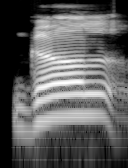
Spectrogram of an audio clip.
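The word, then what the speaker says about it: girl: இந்த ஆர் என்ற உச்சரிப்பு தமிழ்ல இருக்கிற அந்த இரு உச்சரிப்பு மாதிரி கிடையாது. தமிழ் ரா மாதிரி ஆங்கிலத்தில் அதை உச்சரிக்க கூடாது. தமிழ்ல நமக்கு 2 ரா இருக்கு. ஒன்று ரா, இன்னொரு அழுத்தமா ரா அப்படின்னு உச்சரிக்கிறோம். இந்த 2 உச்சரிப்பும் கிடையாது. ஆங்கில ரா கொஞ்சம் மென்மையா உச்சரிக்கணும். அதுவும் இது மாதிரி எல் என்ற எழுத்துக்கு முன்னாடி அது வரும்பொழுது அந்த உச்சரிப்பு ரொம்ப மாறிடுது. அதனால இதை கேர்ஃபுல்லா நீங்க உச்சரிக்கணும்.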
